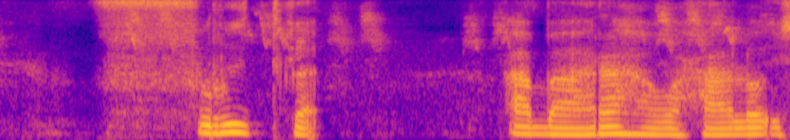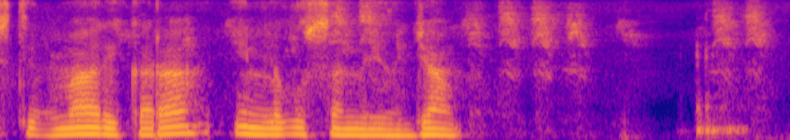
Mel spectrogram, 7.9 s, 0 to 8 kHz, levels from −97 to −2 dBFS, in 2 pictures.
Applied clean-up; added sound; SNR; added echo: neural mask model Resemble Enhance denoiser.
